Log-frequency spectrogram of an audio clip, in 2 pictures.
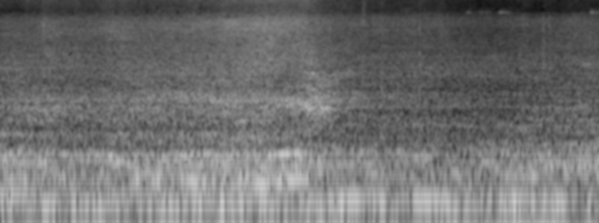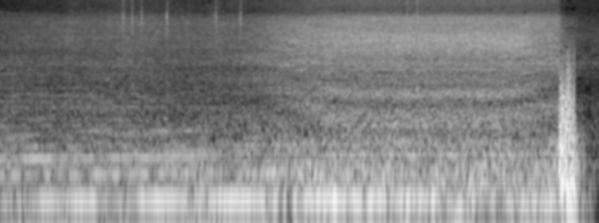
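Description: Steady low hum of a Toyota Sienta running, heard inside its cabin. Over it the climate-control fan rushes, growing louder in the second half as the fan is turned up. A brief loud thump comes near the end.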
